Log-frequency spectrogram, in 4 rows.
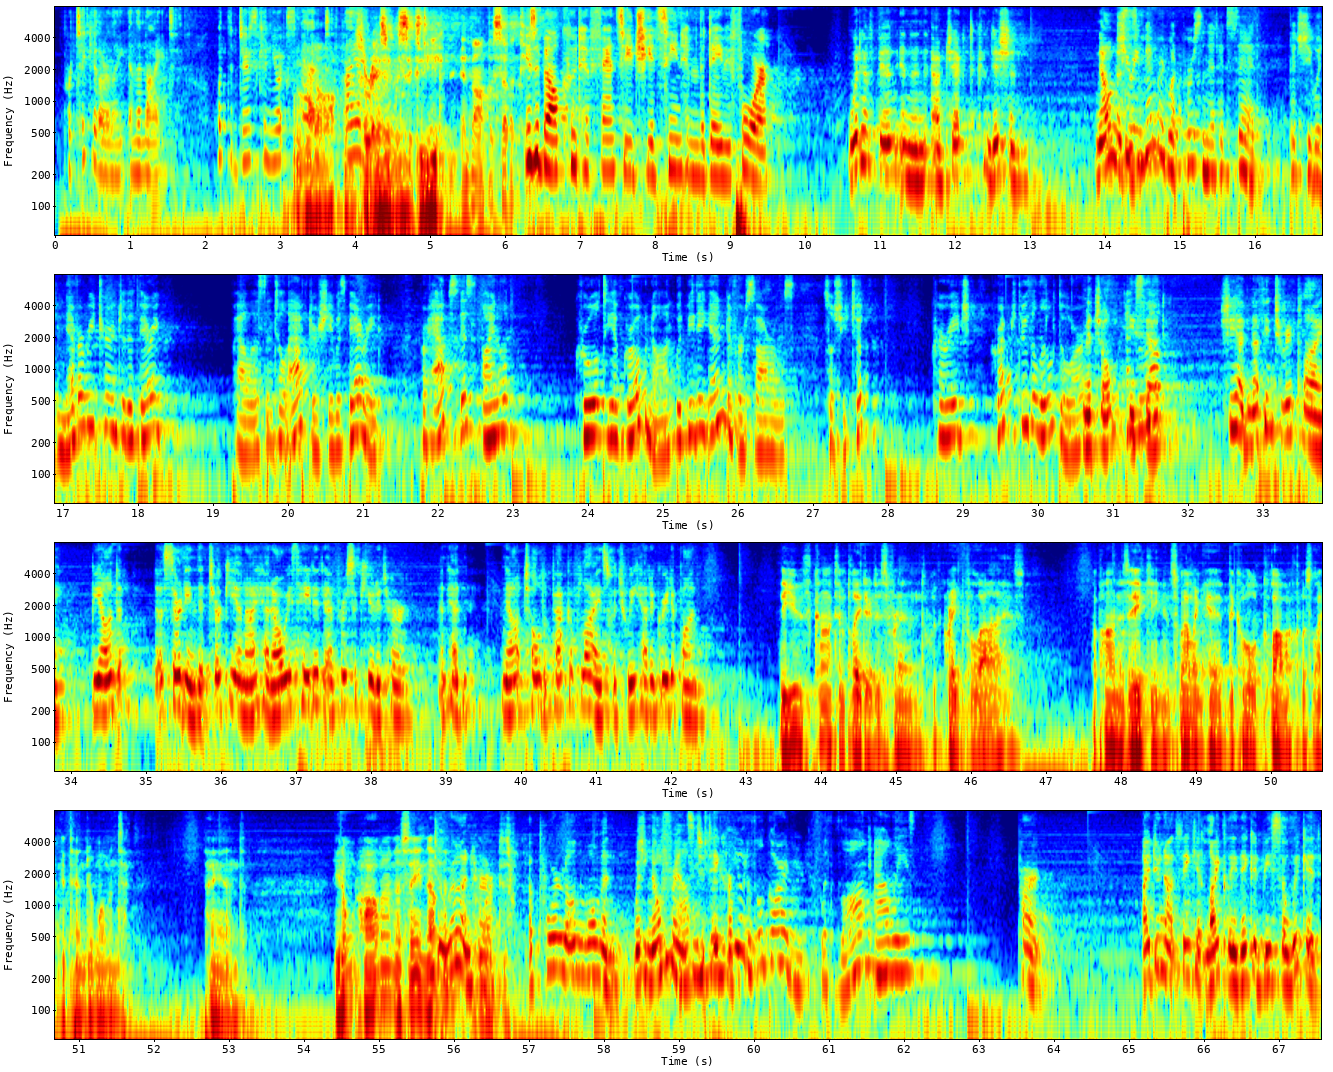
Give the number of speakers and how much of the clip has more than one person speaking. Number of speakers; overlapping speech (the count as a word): six, about 10%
